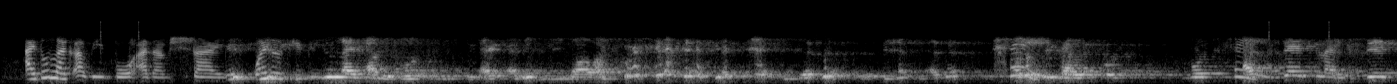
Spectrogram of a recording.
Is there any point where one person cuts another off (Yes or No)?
Yes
